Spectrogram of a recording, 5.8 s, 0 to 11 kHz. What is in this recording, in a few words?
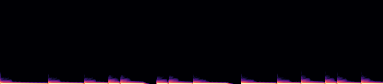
Hard 808, Bass Lines 166.5; Jungle; Zero-G Jungle Warfare 1, 2 & 3; 90 s Sample CDs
